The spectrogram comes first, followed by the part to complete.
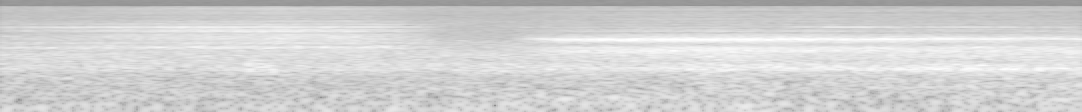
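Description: Quiet pause: faint, steady background hiss, with a faint high steady whine coming in about halfway through.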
